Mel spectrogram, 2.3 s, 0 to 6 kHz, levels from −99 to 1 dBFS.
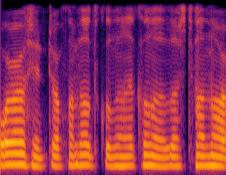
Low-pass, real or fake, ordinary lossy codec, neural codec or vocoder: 5.4 kHz; fake; none; autoencoder, 44.1 kHz, a latent of 192 numbers a frame, MeloTTS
